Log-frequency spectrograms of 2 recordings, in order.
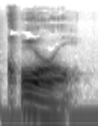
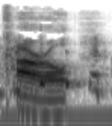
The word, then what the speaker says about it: Carl: And yes, everybody, that's how his name is pronounced. It's pronounced Coral. It's not Carl. I've heard Rick say it a million times. It's Coral, like the great coral reef.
